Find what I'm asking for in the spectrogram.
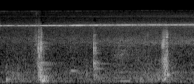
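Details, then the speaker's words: Front brake caliper on car whose customer blamed the axle: sharp click about every 0.6 s with wheel rotation over faint ring; previously ground-down guide pins left a gap that widened over years, caliper shifts; axle fine, front calipers, pads, rotors recommended. "they ground the old pins out so they could fit but they ground them a little too much so they could fit real easy like and what that caused is a little gap and over the years it looked got a little bigger a little bigger a little bigger a little bigger and it's causing"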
